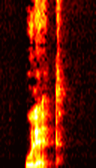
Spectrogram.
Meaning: 1. crook, shepherd's staff 2. leadership, wing, guidance
- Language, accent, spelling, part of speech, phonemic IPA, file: French, France, houlette, noun, /u.lɛt/, LL-Q150 (fra)-houlette.wav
